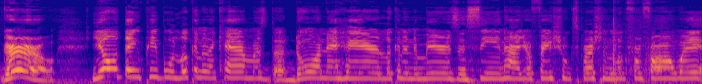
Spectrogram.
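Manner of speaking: shrieking at the TV in disbelief; incredulous rant. Real, not acted. Scolding houseguest on screen.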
